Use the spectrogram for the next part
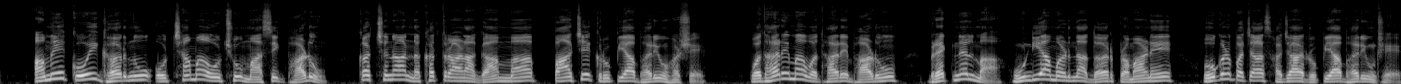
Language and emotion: Gujarati, neutral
